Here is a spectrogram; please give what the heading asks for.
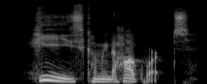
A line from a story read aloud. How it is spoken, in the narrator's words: Sirius said, his voice low and threatening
